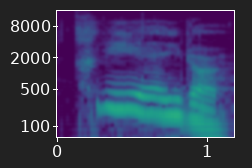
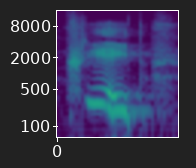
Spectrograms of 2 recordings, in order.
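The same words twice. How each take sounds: First: It is said with Korean-style pronunciation. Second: It is said with English-style pronunciation. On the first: The speaker calls it wrong. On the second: The speaker calls it right.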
